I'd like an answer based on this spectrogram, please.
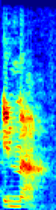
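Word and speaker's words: إنّ: Kalau inna di awal jumlah dia dibaca inna ya. Nanti kalau di tengah di ana dibacanya.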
